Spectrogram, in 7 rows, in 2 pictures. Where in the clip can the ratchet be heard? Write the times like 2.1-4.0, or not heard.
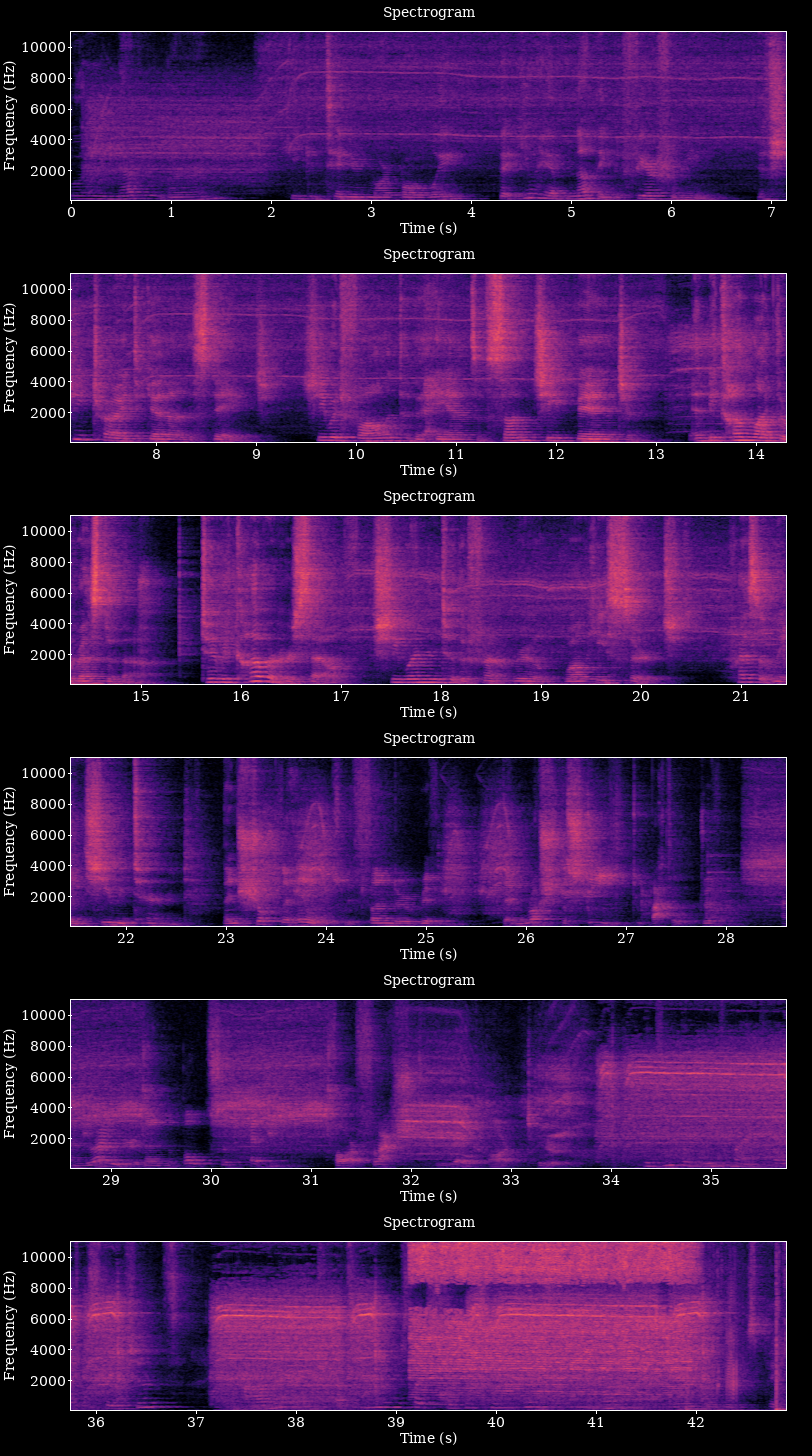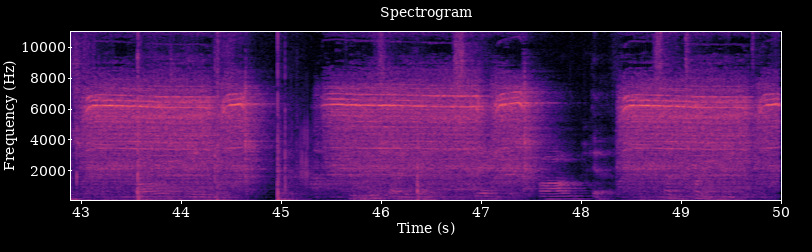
39.1-42.1.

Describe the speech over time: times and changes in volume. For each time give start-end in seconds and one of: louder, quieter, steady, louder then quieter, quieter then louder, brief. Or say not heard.
0.0-1.6 brief
2.1-33.7 louder then quieter
34.4-49.9 steady.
